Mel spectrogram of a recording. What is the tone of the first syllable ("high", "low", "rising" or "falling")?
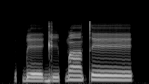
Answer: low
